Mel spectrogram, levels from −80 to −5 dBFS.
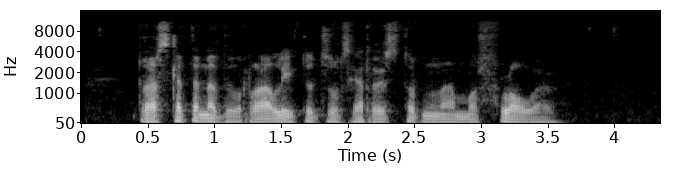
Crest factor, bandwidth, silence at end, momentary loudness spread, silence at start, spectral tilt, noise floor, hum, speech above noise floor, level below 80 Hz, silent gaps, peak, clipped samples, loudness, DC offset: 22 dB; 11.5 kHz; 0.75 s; 9 LU; 0.45 s; -5.5 dB/octave; -65 dBFS; none; 37 dB; -42 dBFS; none; -8 dBFS; under 0.1%; -28 LUFS; under 0.1%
